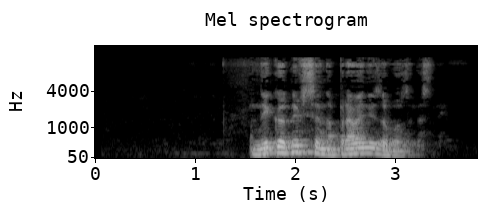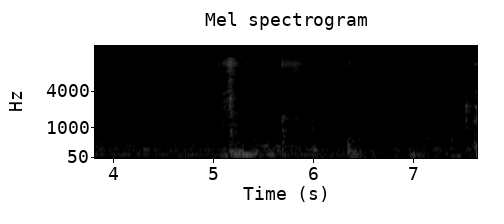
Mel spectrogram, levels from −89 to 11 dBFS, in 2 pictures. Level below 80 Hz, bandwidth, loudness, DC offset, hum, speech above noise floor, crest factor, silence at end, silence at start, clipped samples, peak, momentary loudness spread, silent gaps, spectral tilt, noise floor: -58 dBFS; 11.5 kHz; -24 LUFS; under 0.1%; none; 58 dB; 22 dB; 4.3 s; 1.55 s; under 0.1%; -8 dBFS; 20 LU; none; -5.5 dB/octave; -82 dBFS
